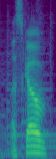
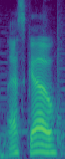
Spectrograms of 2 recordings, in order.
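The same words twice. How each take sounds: The two takes are said the same way.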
